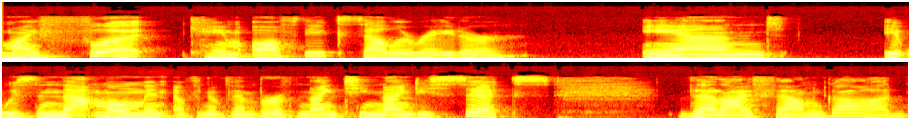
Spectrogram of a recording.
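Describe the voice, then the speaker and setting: Her voice is an ordinary speaking voice, fairly low for a woman, with fairly even intonation at a fairly slow pace. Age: 50s. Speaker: spiritual teacher, guest on a health podcast. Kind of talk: personal testimony in an interview.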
